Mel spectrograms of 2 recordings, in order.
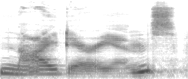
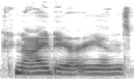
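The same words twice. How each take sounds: First: The word begins with an N sound. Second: The word begins with a hard K sound. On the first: The speaker calls it right. "the C is silent, so it's actually just cnidarians" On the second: The speaker calls it wrong. "it's tempting to call them cnidarians"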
